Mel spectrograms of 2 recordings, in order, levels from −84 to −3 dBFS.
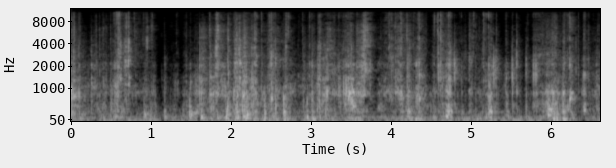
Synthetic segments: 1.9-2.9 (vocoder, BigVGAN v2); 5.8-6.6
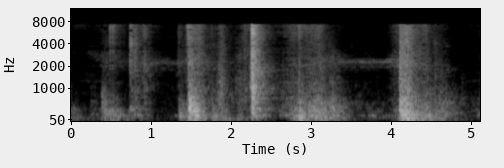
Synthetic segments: none

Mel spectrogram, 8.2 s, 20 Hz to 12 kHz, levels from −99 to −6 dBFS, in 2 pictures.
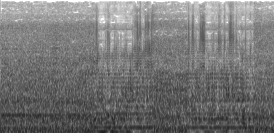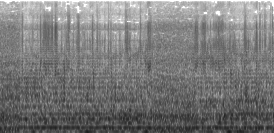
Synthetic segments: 1.4-2.3 (vocoder, BigVGAN v2); 2.8-3.8; 4.4-6.4; 7.0-8.2

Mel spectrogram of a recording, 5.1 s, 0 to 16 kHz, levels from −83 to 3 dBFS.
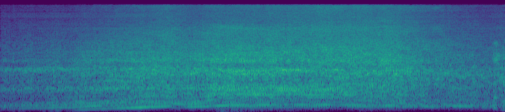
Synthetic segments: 0.0-5.1 (autoencoder, DAC-VAE)

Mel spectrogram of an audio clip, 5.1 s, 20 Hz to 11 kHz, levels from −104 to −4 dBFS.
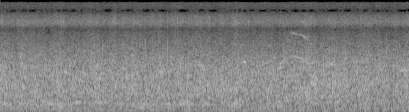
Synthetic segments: none

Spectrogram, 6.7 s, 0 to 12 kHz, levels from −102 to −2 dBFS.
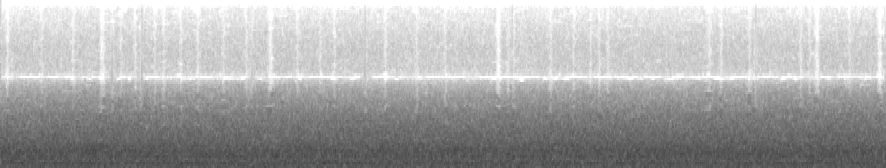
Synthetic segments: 0.0-0.7 (vocoder, BigVGAN v2); 4.0-6.7

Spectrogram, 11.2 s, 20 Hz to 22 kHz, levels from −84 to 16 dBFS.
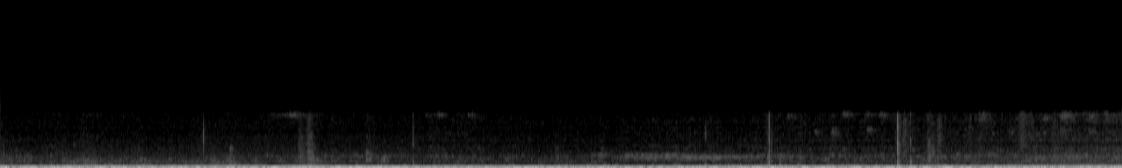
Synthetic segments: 0.0-1.9 (vocoder, Vocos); 4.2-11.2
